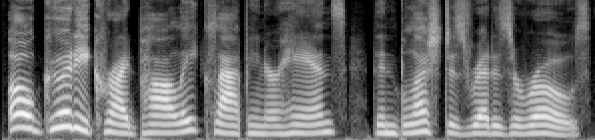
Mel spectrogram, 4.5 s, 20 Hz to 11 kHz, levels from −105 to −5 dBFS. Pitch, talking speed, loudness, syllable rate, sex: 205 Hz, 190 wpm, -18 LUFS, 4.3 syllables/s, female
